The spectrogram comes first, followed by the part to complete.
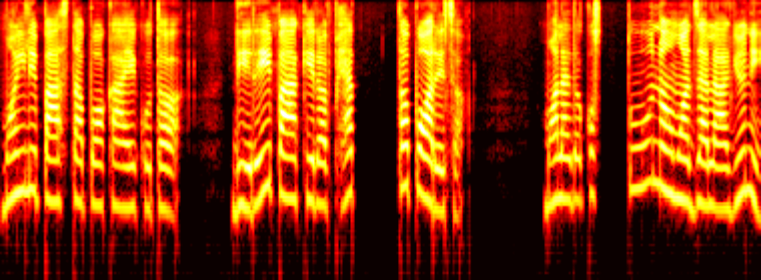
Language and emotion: Nepali, sad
